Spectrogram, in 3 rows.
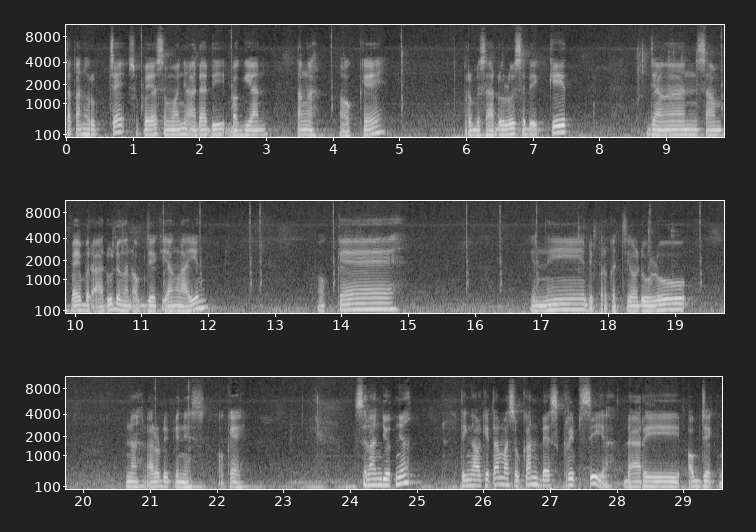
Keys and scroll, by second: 0.1 c, 8.9 ctrl+g, 10.6 c, 15.3 c.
